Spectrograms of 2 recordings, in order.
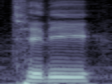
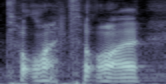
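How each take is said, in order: First: The name sounds like 'titty' with short vowels. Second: The name sounds like 'tie tie' with long vowels. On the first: The speaker calls it wrong. "there's guys out here calling him Titty Washington Junior" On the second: The speaker calls it right. "which I think is the correct way to pronounce his name"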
